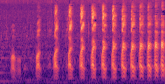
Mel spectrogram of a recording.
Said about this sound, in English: With its rubbery-sounding rattles and clownish red eyebrows, the ptarmigan is quite the standout northern bird. And it's particularly well-adapted to wintertime in the snowy realms it calls home.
